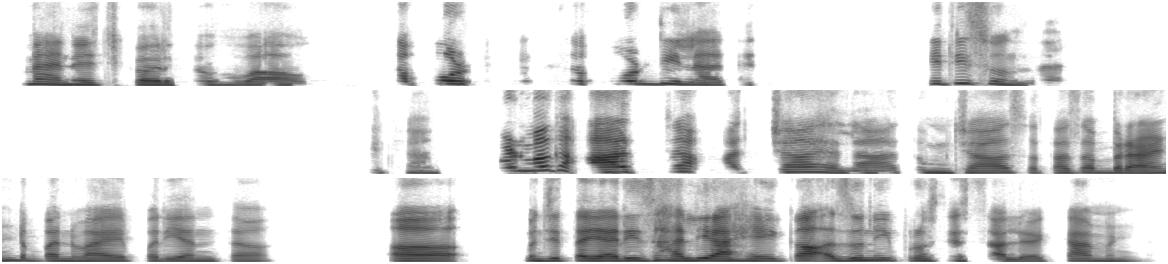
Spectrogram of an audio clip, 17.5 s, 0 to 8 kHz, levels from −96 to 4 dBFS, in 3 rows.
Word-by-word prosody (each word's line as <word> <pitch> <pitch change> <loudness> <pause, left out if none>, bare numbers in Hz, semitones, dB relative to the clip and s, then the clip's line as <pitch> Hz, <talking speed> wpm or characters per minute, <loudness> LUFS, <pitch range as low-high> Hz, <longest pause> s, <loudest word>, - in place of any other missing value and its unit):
Manage 190 -6 -1
करतो. 170 -3 -2
Wow! 165 -2 -3 0.5
Support, 265 +1 +2 0.3
एक - - -31 0.2
support 255 0 -4
दिला 205 -8 -2
त्याने. 160 -2 -18 0.8
किती 295 +3 -3
सुंदर. 170 - -7 2.4
किती 190 - -20 0.2
छान. 170 -1 -9 0.4
पण 335 - +3
मग 380 +1 +8 0.2
आजच्या 245 +4 +5 0.2
आजच्या 230 +5 -3
ह्याला 180 -6 -5 0.2
तुमच्या 195 +1 -3
स्वतःचा 190 0 -7
ब्रँड 185 +4 +1
बनवाय 170 -3 -1
पर्यंत 165 -2 -6
अ, 160 +3 -9 0.6
म्हणजे 195 -1 -2
तयारी 195 +1 +5
झाली 205 0 +2
आहे 195 -2 +4
का 205 - +8
अजूनही 210 +3 0
प्रोसेस 190 -4 -6
चालू 145 -1 -2
आहे 145 - -4
काय 175 +5 -3
म्हणणार? 165 -4 -8
190 Hz, 115 wpm, -23 LUFS, 170-215 Hz, 2.4 s, मग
